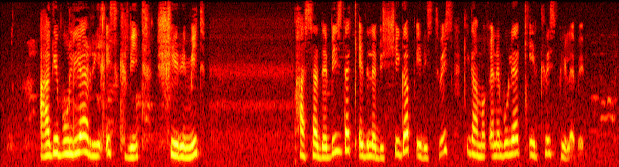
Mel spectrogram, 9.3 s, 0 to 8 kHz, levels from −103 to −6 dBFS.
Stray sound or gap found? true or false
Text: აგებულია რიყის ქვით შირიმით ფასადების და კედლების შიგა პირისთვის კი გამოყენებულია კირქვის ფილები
false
